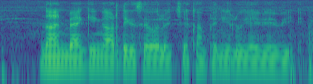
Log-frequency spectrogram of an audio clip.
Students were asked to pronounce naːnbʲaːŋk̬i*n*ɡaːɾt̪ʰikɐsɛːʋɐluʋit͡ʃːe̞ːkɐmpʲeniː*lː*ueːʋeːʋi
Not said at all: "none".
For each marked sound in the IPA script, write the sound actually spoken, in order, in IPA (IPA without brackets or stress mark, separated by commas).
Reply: ŋ, l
